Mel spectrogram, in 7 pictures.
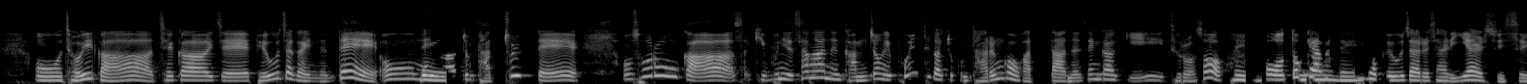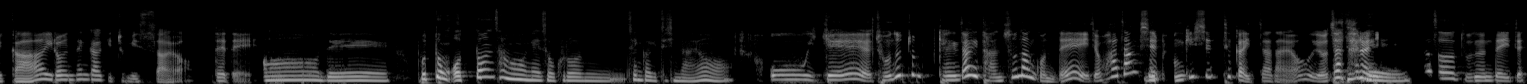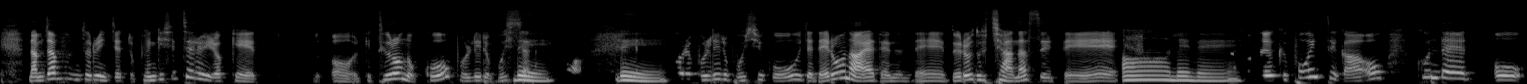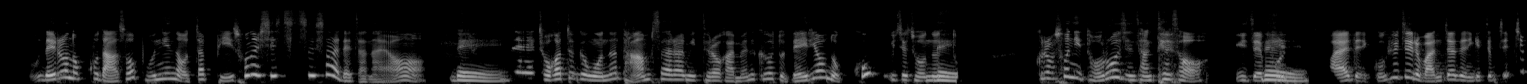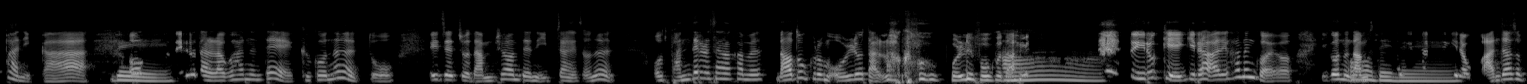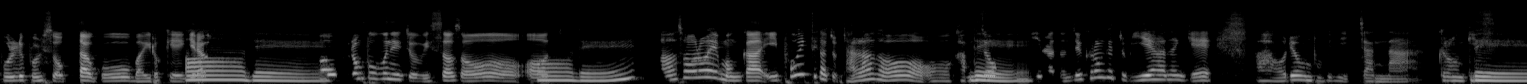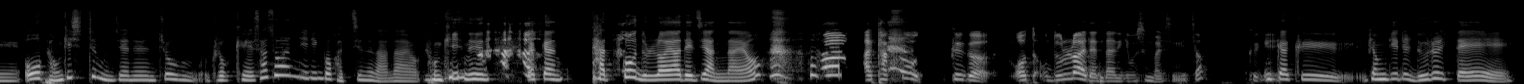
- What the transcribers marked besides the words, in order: other background noise; laughing while speaking: "여자들은"; laughing while speaking: "내려놓지"; laughing while speaking: "상태에서"; laughing while speaking: "올려 달라고 볼일 보고 나면"; laugh; laugh; laughing while speaking: "변기는"; laughing while speaking: "아"; laugh
- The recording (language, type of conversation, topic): Korean, advice, 다툴 때 서로의 감정을 어떻게 이해할 수 있을까요?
